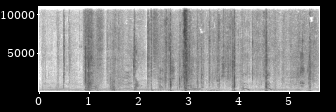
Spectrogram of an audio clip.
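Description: Heavy blows land with dull thuds in a close scuffle.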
